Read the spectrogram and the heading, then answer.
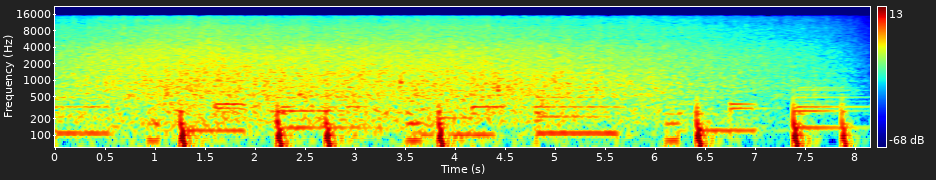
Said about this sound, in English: Then all the clouds changed into one big cloud and rained.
